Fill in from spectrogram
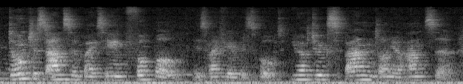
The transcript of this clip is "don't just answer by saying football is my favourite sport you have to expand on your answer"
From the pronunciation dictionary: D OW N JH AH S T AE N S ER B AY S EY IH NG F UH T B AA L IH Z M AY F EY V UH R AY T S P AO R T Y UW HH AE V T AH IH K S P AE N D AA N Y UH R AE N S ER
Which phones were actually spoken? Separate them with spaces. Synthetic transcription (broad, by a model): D OW N JH AH S T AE N S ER B AY S EY IH NG F UH T B AA L IH Z M AY F EY V R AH T S P AO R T Y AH HH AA F T AH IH K S P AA N D N Y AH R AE N S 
